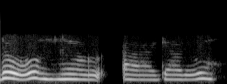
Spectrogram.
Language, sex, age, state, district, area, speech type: Kannada, female, 18-30, Karnataka, Davanagere, rural, conversation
